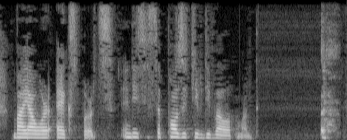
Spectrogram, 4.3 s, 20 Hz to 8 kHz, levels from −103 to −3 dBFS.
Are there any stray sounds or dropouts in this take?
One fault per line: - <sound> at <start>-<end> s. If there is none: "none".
- cough at 4.0-4.3 s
